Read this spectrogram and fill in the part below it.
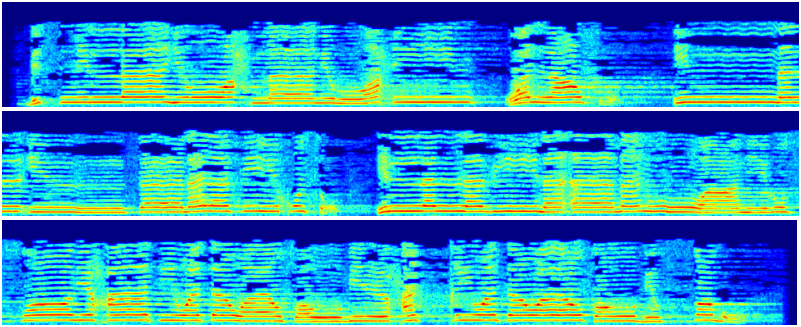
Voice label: سوره عصر حفص عن عاصم; الطرابلسی

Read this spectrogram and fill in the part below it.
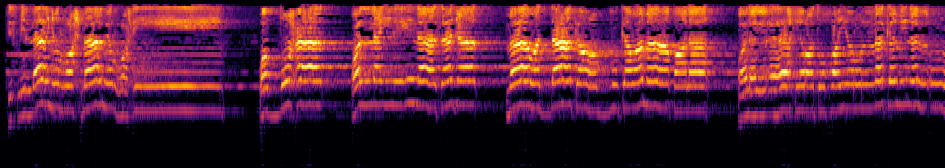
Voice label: ترتیل; سوره ضحی

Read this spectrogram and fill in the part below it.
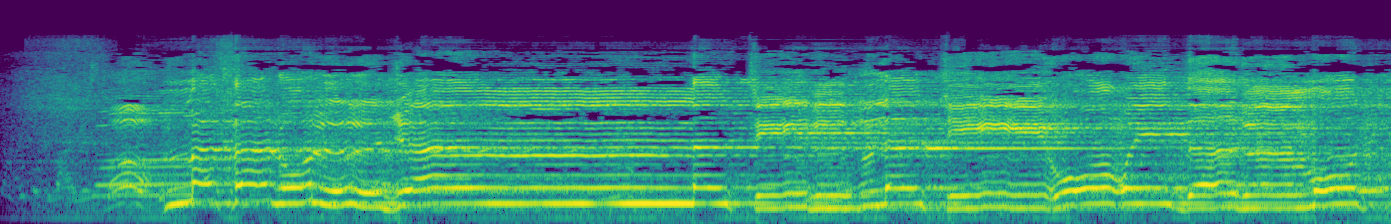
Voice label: تلاوت احساسی آیه 15 سوره محمد; محمود شحات انور

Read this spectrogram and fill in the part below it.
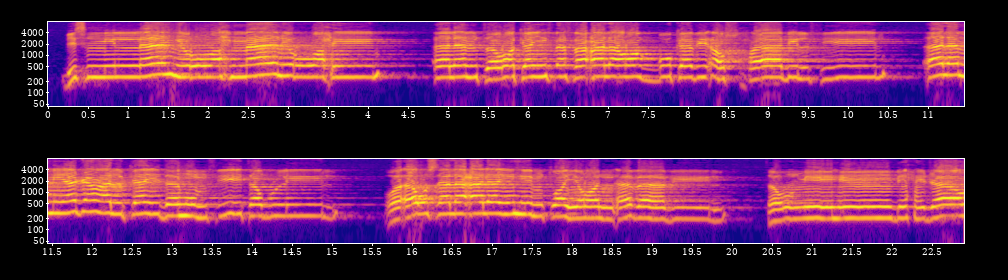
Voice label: ترتیل سوره فیل; استاد محمد جبریل

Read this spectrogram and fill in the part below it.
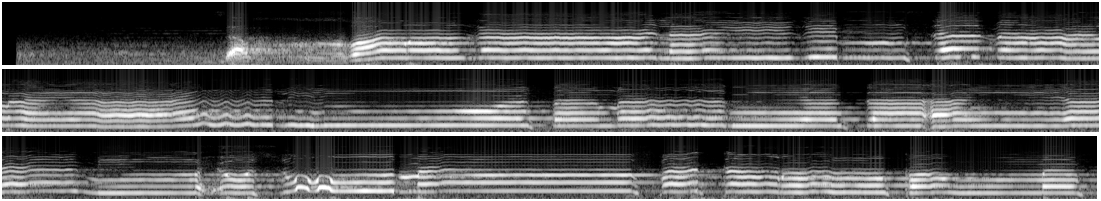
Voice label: تلاوت زیبای آیات 7 8 سوره مباره حاقه; استاد عبدالباسط

